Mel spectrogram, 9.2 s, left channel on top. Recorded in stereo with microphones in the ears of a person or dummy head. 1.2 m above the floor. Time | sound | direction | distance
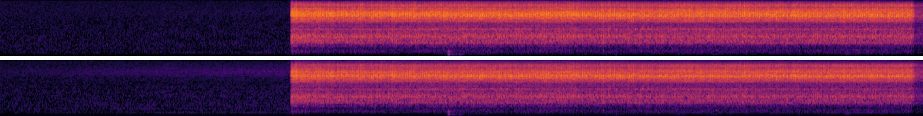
2.9 | a camera shutter | 5° left (ahead or behind) | 0.9 m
